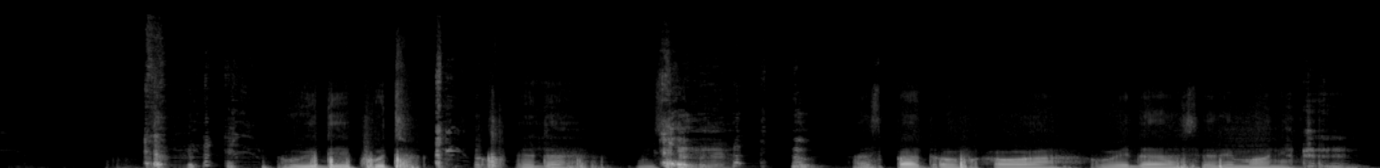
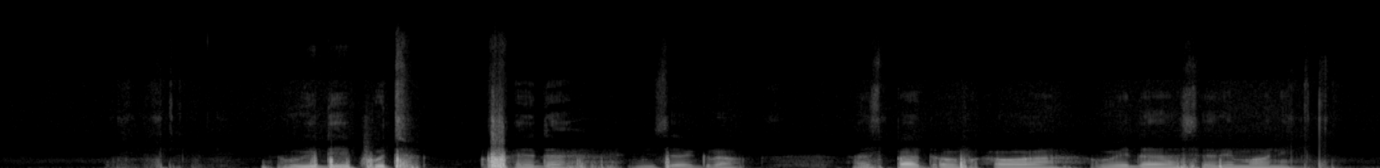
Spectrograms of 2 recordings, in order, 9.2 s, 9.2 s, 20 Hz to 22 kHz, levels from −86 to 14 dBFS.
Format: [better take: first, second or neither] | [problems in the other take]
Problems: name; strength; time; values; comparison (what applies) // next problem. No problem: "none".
second | noise reduction (neural mask model RNNoise)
